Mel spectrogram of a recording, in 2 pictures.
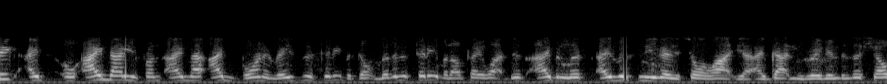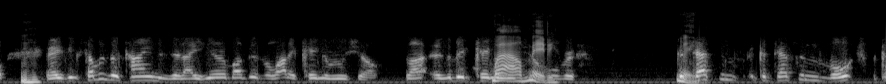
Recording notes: Councilwoman called. Including two callers who are auditing petitions for Watertown city council races.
